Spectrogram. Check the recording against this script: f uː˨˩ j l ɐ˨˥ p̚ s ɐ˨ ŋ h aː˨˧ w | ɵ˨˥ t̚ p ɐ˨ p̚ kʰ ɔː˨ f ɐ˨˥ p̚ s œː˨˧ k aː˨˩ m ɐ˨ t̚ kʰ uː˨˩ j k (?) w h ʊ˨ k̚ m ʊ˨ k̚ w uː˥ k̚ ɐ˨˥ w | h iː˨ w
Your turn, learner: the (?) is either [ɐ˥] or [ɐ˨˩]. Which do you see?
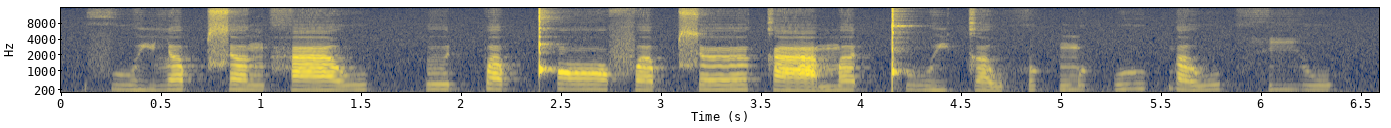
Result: ɐ˨˩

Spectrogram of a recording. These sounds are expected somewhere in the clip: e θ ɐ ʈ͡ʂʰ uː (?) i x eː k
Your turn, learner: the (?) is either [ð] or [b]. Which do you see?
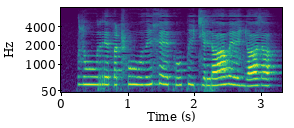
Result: ð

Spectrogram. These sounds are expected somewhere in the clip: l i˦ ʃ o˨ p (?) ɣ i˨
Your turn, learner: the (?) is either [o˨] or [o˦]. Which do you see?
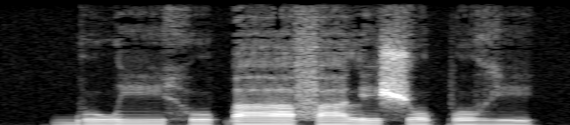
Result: o˨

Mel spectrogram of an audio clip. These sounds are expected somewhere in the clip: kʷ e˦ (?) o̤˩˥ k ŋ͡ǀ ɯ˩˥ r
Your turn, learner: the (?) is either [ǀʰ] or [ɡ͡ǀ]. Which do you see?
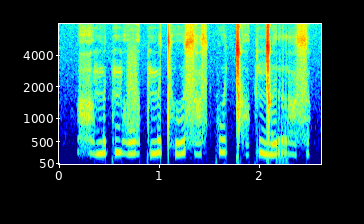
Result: ǀʰ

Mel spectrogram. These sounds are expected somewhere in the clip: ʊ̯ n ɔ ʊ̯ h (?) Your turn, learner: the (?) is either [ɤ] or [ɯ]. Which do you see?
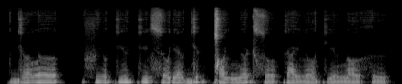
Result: ɯ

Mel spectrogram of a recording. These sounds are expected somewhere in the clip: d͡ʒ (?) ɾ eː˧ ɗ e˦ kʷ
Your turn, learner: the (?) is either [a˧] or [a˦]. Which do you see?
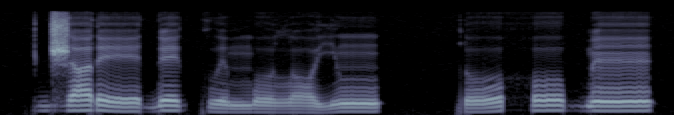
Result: a˦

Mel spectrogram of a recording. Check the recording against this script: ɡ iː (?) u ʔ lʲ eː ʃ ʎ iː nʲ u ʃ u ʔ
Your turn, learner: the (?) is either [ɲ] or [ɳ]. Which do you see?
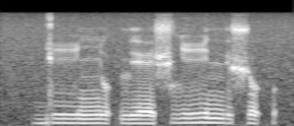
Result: ɲ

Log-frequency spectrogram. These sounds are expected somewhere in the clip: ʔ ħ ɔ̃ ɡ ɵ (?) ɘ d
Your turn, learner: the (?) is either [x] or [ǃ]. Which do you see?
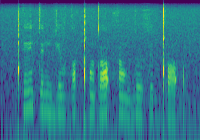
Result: x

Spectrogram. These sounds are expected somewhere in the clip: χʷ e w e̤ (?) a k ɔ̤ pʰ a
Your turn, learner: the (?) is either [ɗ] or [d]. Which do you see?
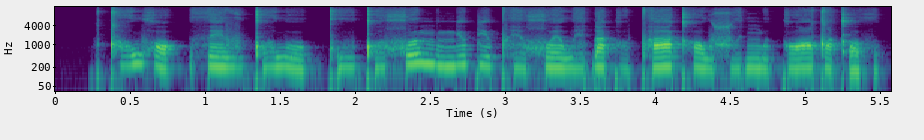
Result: ɗ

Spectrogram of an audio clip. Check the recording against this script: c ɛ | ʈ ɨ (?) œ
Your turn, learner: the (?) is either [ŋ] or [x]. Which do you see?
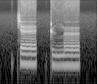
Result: ŋ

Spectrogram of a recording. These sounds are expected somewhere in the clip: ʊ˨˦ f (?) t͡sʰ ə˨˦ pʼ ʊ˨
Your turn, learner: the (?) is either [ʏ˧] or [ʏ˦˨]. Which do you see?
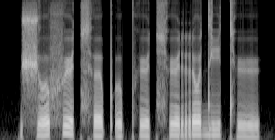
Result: ʏ˦˨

